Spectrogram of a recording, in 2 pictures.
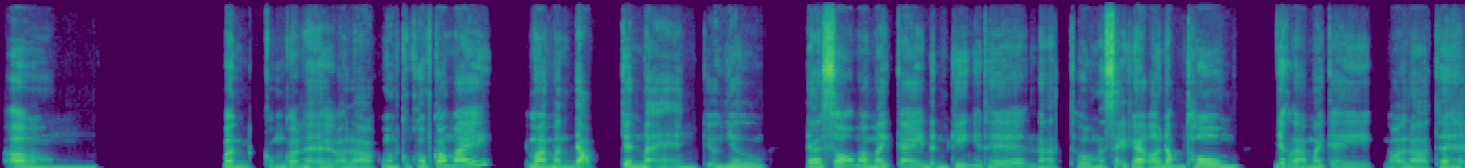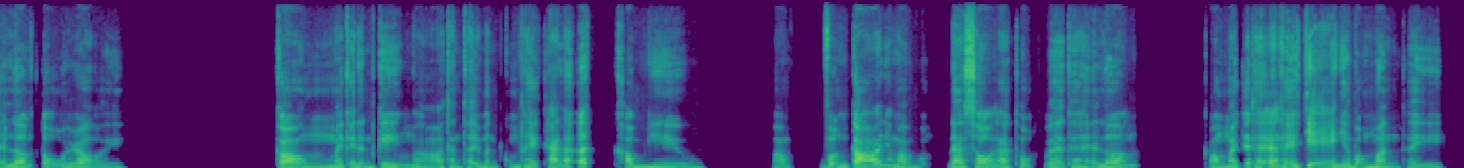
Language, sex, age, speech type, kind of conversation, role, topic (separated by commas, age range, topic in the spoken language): Vietnamese, female, 20-24, conversation, podcast, guest, Bạn nghĩ thế nào về việc chia sẻ công việc nhà trong gia đình?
